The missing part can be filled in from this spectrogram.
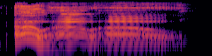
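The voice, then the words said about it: Weak Santa Claus laugh impression. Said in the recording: “that was a terrible Santa. I feel like that was my weakest. That was my weakest impression”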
